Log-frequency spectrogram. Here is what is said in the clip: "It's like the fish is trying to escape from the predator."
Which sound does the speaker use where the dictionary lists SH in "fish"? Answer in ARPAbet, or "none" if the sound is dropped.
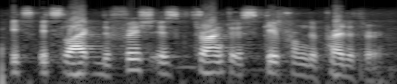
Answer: SH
